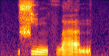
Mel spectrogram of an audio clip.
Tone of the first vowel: falling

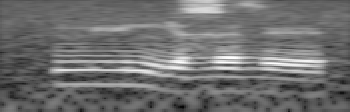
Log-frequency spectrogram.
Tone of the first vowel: high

